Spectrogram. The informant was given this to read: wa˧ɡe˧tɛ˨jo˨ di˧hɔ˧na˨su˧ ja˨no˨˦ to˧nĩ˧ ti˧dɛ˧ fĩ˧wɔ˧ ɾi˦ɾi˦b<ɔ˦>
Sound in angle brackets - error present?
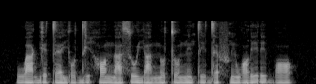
yes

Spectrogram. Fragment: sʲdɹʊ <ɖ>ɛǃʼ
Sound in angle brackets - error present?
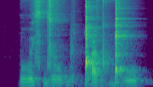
yes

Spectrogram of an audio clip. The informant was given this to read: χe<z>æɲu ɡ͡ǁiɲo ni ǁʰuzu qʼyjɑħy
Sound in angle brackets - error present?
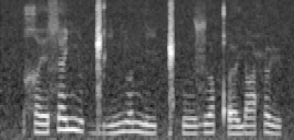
yes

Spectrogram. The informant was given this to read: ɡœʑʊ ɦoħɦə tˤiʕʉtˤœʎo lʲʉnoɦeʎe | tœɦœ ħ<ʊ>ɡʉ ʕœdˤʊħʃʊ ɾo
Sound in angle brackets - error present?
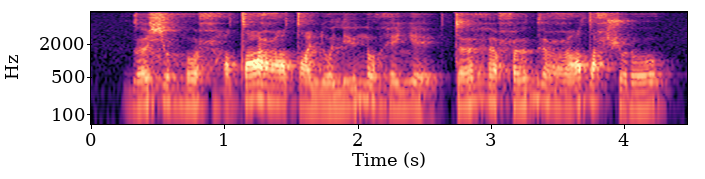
yes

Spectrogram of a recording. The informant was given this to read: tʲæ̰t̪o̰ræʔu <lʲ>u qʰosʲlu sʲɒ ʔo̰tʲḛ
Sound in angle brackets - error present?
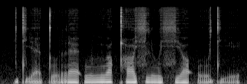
yes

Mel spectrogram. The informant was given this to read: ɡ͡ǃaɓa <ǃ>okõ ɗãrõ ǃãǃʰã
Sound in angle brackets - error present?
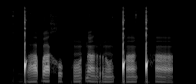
yes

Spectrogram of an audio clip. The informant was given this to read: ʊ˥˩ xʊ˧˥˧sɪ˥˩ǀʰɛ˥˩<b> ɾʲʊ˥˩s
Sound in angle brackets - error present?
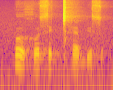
no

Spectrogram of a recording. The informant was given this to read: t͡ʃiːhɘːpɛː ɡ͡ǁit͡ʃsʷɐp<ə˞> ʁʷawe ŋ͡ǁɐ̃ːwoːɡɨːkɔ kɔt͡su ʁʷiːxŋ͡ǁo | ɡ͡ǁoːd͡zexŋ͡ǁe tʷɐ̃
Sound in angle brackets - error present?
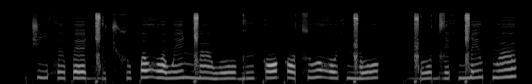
yes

